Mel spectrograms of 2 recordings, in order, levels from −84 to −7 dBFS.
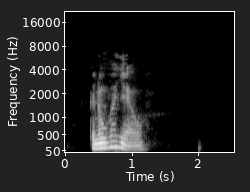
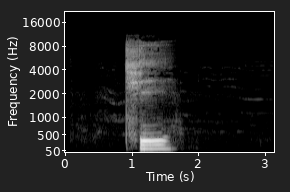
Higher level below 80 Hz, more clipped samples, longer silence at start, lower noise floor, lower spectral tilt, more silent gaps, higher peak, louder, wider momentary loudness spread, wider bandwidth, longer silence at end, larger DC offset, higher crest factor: about the same, -62 dBFS vs -62 dBFS; neither; second, 0.4 s vs 0.9 s; first, -82 dBFS vs -71 dBFS; first, -8.5 dB/octave vs -4.5 dB/octave; neither; about the same, -6 dBFS vs -8 dBFS; about the same, -22 LUFS vs -22 LUFS; first, 14 LU vs 11 LU; second, 6.6 kHz vs 10.5 kHz; second, 1.35 s vs 1.55 s; neither; about the same, 18 dB vs 20 dB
